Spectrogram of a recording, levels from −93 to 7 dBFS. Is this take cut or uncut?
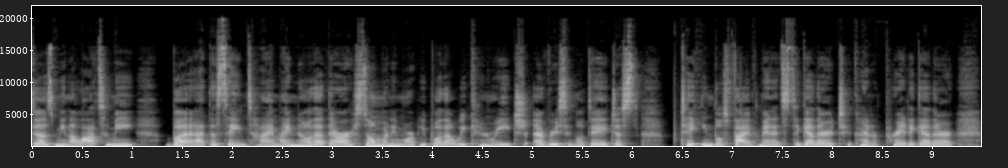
uncut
